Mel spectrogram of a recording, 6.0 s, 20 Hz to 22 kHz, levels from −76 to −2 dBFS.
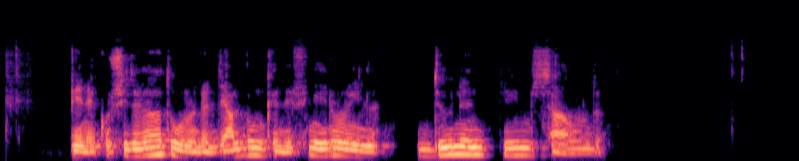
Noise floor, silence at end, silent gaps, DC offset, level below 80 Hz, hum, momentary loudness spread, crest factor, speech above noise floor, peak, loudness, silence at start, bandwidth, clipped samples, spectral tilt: -83 dBFS; 1.45 s; none; under 0.1%; -64 dBFS; none; 8 LU; 14 dB; 67 dB; -2 dBFS; -17 LUFS; 0.55 s; 7.8 kHz; under 0.1%; -7 dB/octave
